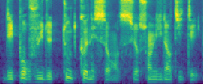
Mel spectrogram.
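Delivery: measured, subdued reading with pauses between verses; dark poem recitation. Acted. Horror storyteller reciting a poem about dark origins to listeners, sombre recitation. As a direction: recite it as a sombre first-person horror confession.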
